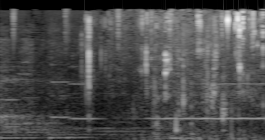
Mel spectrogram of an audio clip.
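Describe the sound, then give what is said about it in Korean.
Wet smacking and squishing of gum being chewed, irregular mouth clicks repeating over a few seconds with a faint steady hum underneath and no talking. “계속해서 씹어주세요. 오물오물 쫙쫙 소리가 착착 달라붙는다.”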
